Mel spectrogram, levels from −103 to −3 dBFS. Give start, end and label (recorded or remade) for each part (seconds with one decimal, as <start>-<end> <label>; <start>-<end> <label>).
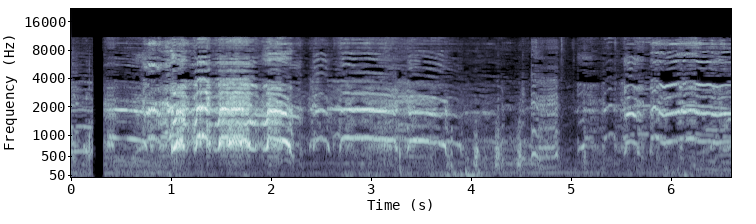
0.0-1.3 recorded; 1.3-4.3 remade; 4.3-6.6 recorded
